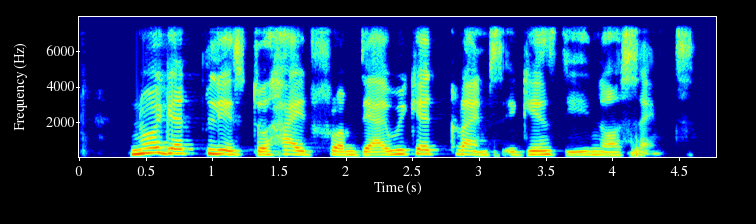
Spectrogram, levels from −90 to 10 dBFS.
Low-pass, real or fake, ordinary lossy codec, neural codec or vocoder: 7.2 kHz; real; none; none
